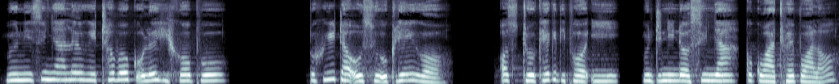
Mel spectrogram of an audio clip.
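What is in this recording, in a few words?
Burmese Sgaw Karen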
